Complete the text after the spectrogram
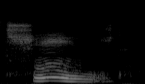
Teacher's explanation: change ends in a j sound not a t or a d it's one syllable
